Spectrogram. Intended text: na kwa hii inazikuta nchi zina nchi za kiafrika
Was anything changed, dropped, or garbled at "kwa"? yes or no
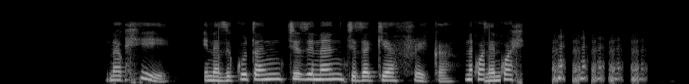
yes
